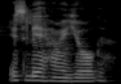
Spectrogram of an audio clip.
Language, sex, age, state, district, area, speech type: Hindi, male, 30-45, Uttar Pradesh, Jaunpur, rural, spontaneous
